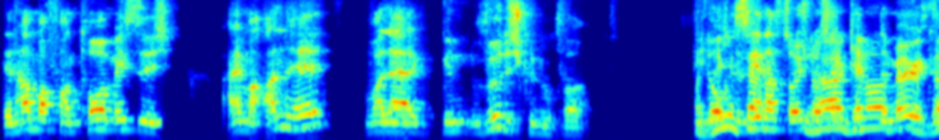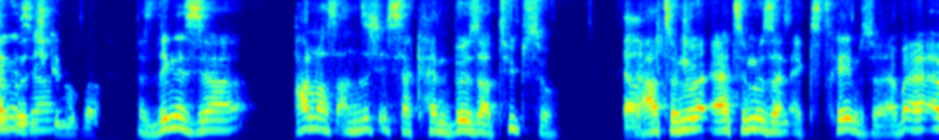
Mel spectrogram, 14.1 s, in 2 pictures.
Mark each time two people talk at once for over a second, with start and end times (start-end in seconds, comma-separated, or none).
5.2-7.5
